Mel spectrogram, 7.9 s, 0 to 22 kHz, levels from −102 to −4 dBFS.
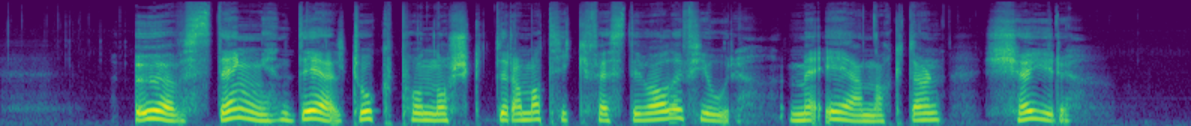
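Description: No dropouts, clicks, distortion or other technical faults are audible anywhere in the speech recording.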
